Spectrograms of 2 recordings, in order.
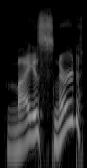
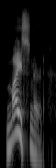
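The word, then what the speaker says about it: Meissnerd: And Maya's Nerd? How do you say that? Maya's Nerd? I know the second part. It's the first M-E-I-S-S part that's confusing me. But Mice Nerd.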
